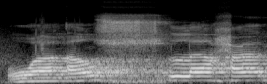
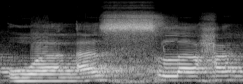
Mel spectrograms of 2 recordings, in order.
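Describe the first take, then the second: First: The s sound is thick and heavy. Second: The s sound is thin and hissing. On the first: The speaker calls it right. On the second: The speaker calls it wrong.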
